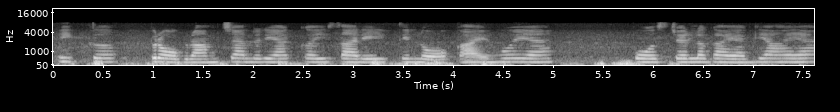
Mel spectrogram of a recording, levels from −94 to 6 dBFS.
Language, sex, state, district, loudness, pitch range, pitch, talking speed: Punjabi, female, Punjab, Pathankot, -16 LUFS, 230-250 Hz, 245 Hz, 120 wpm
